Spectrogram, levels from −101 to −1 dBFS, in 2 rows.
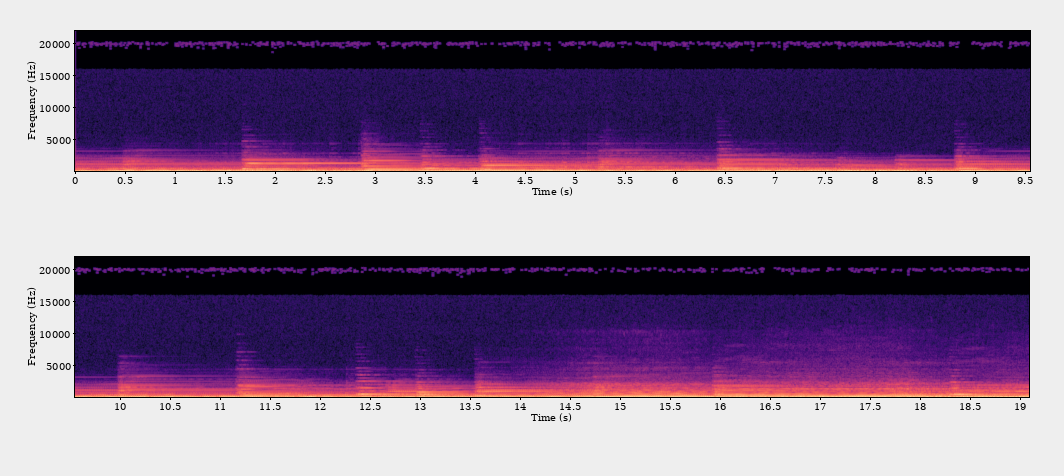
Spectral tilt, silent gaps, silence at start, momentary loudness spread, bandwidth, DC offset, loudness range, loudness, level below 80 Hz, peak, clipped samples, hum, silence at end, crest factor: -11 dB/octave; none; 0 s; 6 LU; 3.7 kHz; under 0.1%; 4 LU; -20 LUFS; -22 dBFS; -6 dBFS; under 0.1%; none; 0 s; 12 dB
